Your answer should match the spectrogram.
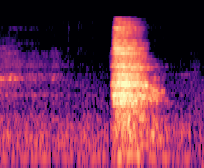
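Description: A person's single short audible breath, a little over a second in, during a pause in speech; otherwise near silence.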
